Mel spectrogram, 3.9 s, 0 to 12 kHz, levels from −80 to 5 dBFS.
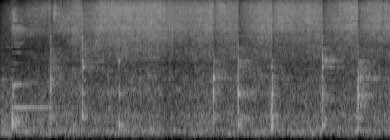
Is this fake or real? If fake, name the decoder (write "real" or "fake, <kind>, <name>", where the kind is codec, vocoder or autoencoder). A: real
